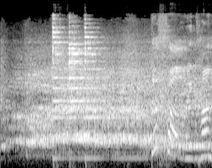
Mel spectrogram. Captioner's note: bell ringing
